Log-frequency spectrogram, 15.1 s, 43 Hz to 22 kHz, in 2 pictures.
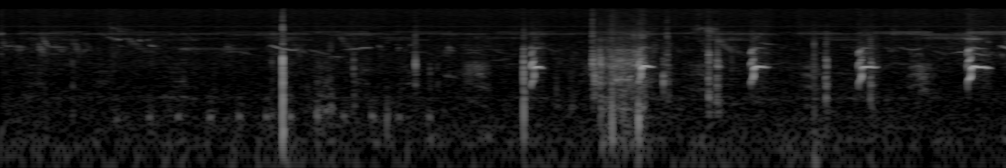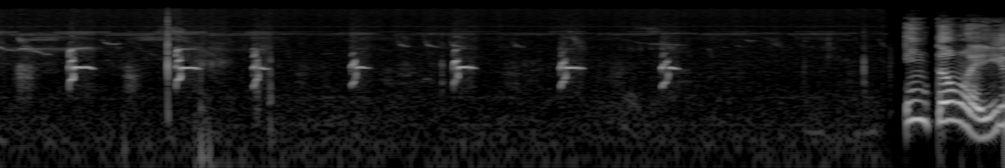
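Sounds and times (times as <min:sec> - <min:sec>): rustle: 0:00.0 - 0:14.2
bird calling short sharp notes: 0:01.1 - 0:09.6.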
